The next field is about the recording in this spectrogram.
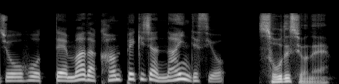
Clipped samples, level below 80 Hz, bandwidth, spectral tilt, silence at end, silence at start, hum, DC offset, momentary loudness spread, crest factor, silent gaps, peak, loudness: under 0.1%; -44 dBFS; 12 kHz; -4.5 dB/octave; 0.1 s; 0 s; none; under 0.1%; 7 LU; 16 dB; none; -4 dBFS; -19 LUFS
